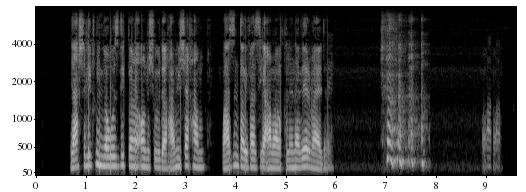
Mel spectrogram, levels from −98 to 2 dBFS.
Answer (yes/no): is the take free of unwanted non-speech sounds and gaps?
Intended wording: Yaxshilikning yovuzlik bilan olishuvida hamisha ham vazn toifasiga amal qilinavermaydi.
no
